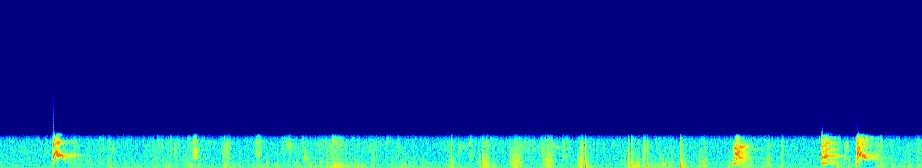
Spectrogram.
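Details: A tiny female Chihuahua lets out a single shrill yap, then after a quieter stretch three more near the end, with soft taps, rustles and clicking handling sounds between.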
